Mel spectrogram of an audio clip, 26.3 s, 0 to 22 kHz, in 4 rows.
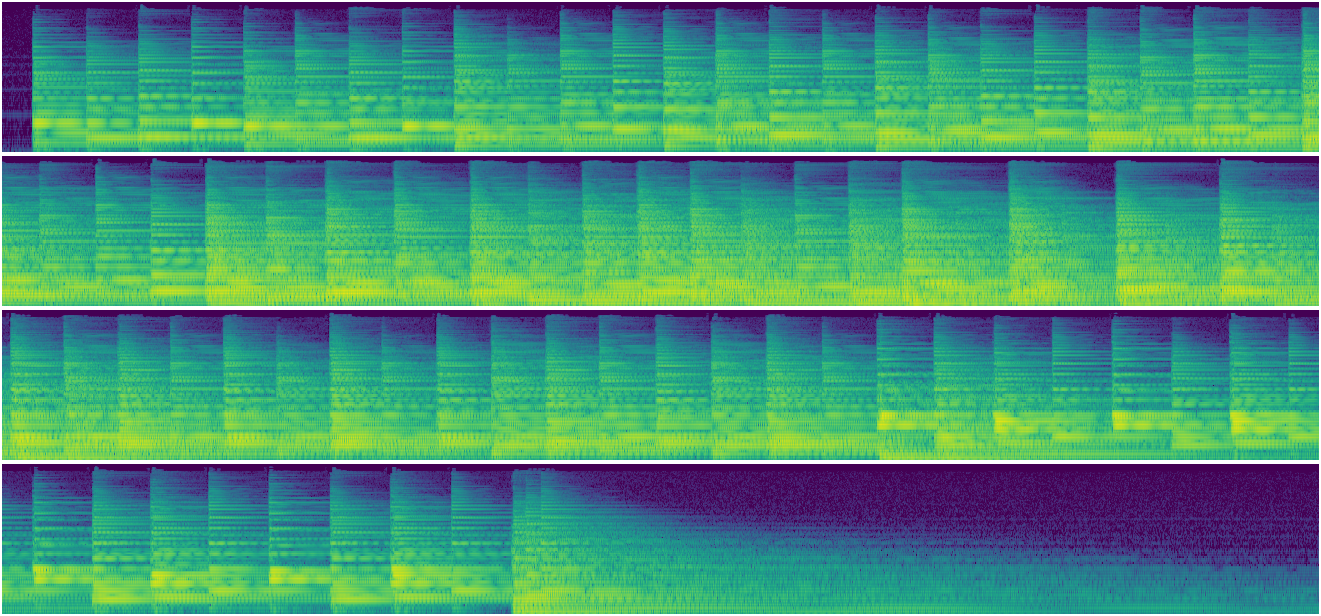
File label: AKAI SG01k Honky-tonk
